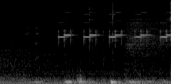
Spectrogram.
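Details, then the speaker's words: GHD hair straightener PCB on the bench, previously dead, now powered up: short high electronic bleeps about four a second over a faint low hum; control board beeping. "It is bleeping. Hopefully you can hear it."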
